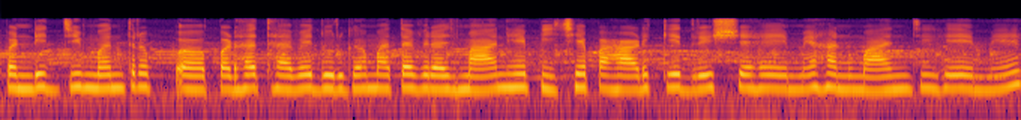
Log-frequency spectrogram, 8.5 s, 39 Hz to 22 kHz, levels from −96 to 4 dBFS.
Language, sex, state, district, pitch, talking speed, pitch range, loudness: Chhattisgarhi, female, Chhattisgarh, Raigarh, 210 Hz, 140 wpm, 205-220 Hz, -16 LUFS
